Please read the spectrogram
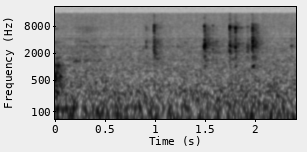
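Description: Faint computer keyboard typing: a few soft keystrokes about a second in and a quick cluster near the end, as a word is typed in.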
